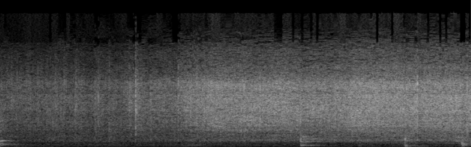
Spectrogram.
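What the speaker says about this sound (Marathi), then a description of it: "आता त्याच्यामध्ये मी टोमॅटो टाकते" Tomatoes drop into a hot cooking pot, and a loud, close sizzle builds and then holds steady, with a few clinks of stirring near the end. No one speaks.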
